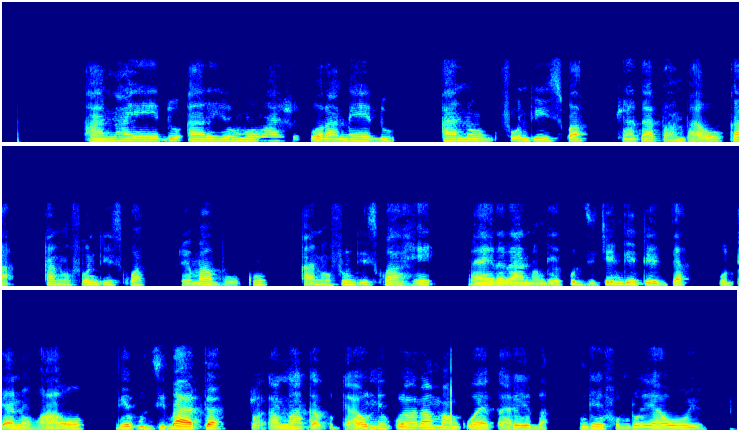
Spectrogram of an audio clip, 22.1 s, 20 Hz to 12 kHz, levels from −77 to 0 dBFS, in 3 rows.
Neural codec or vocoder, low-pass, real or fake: codec, 16 kHz, 2 kbps, FreqCodec, larger model; 7.2 kHz; fake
